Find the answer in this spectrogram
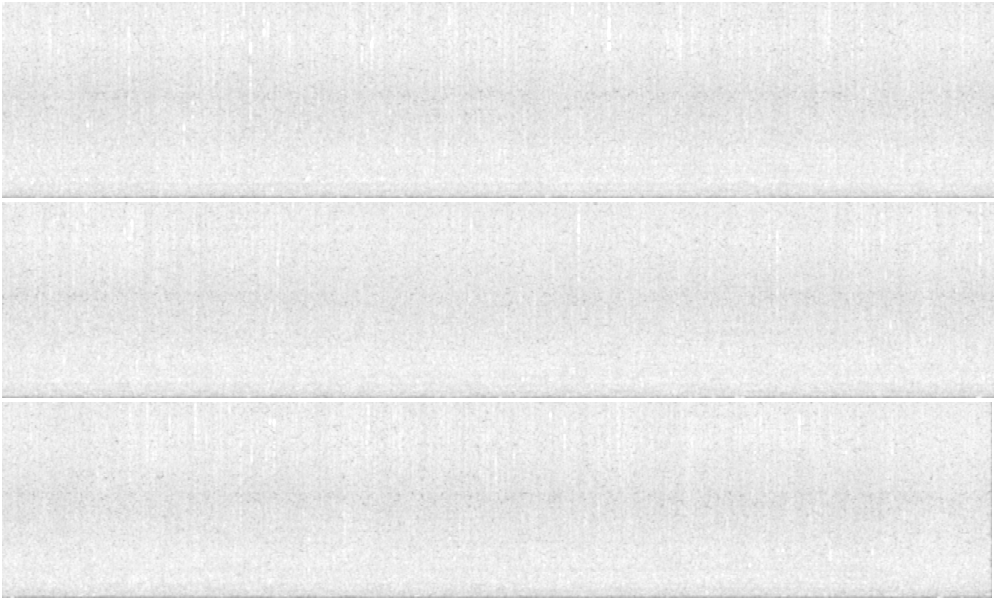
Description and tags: Small waterfall off tree root, bubbling - Panther Creek
Various sounds recorded at a campsite by Panther Creek. All sounds in this pack have running water in them, some up close and some at a distance.
water, nature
